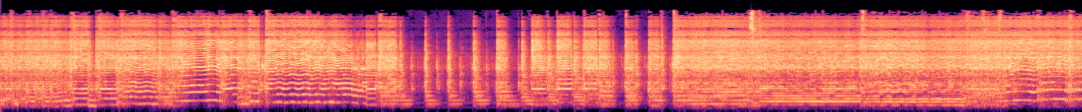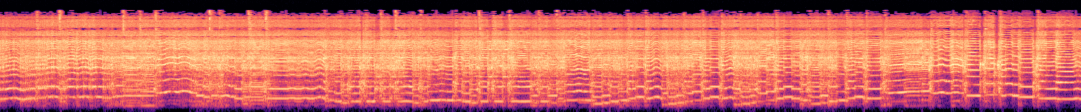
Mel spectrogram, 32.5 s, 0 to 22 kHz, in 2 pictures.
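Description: Electric guitar, a Melody Maker with a single P90 pickup, played through a DAM Meathead fuzz clone into a small solid-state Vox Pathfinder amp, with a thick fuzz-distorted tone. Short chopped chord stabs with gaps come around a quarter of the way in, then held chords, then single-note lead lines with string bends.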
